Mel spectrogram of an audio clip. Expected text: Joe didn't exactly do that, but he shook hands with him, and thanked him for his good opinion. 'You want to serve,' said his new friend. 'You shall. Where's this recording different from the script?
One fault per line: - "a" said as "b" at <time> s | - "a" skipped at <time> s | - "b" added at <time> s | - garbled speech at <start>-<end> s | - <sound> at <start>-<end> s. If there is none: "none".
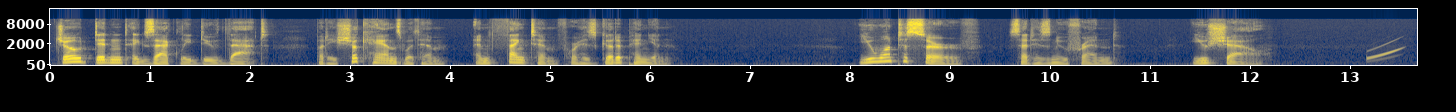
- chirp at 13.2-13.6 s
